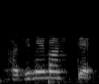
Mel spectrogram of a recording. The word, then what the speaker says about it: はじめまして: Hajimemashite.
